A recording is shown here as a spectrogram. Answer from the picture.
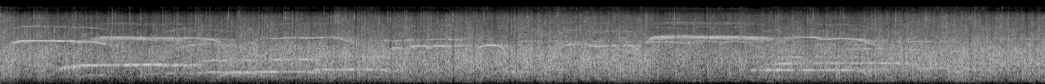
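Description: Concert audience applauding steadily, with long held cheers and whistles ringing out over the clapping.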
